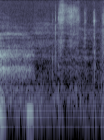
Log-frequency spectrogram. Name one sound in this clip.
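Foil card packs rustle as a hand handles them.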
